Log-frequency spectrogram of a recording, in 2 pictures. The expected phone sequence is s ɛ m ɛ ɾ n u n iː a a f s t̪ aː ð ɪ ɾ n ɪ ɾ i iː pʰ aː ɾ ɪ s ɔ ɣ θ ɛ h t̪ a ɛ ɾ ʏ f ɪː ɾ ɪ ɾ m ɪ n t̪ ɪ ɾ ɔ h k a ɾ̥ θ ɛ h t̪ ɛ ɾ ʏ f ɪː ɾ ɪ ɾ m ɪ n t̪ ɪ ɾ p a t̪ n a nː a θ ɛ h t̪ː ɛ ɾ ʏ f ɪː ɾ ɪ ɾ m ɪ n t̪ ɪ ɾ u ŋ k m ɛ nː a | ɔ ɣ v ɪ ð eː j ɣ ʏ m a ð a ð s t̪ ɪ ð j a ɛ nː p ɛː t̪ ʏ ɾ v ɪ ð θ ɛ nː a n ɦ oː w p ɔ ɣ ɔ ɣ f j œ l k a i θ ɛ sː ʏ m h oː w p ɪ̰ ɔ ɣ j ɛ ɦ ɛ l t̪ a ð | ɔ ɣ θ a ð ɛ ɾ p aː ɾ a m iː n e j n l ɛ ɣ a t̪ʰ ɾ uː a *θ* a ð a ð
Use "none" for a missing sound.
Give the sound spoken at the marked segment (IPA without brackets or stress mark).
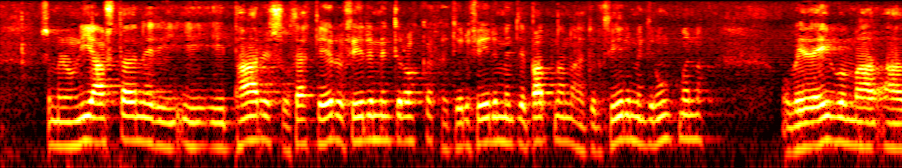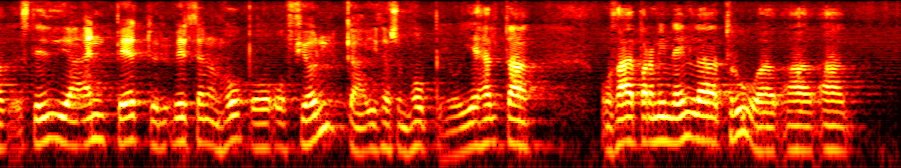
ð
